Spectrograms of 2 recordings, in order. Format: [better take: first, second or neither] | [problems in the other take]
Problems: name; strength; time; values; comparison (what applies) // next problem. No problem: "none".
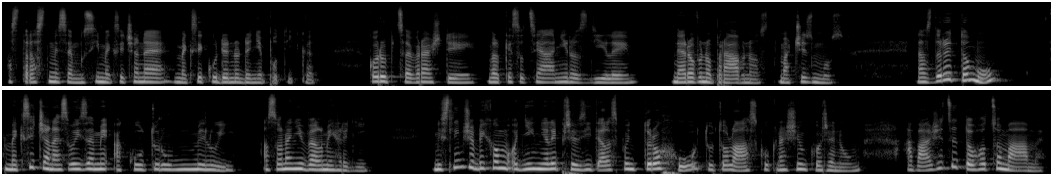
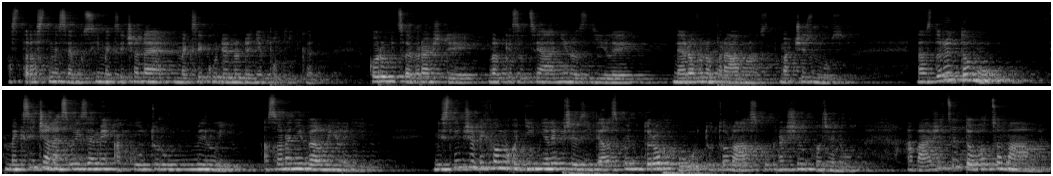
first | room echo; slight; dies away in 1.1 s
